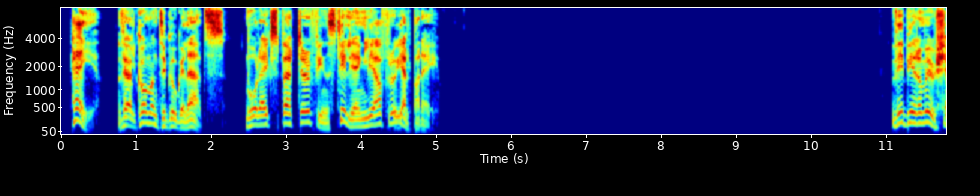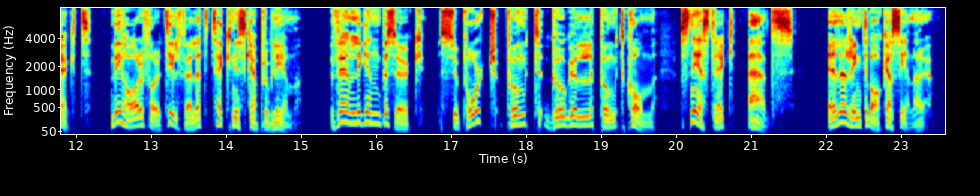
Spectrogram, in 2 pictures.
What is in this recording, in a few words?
Swedish voice telephone IVR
